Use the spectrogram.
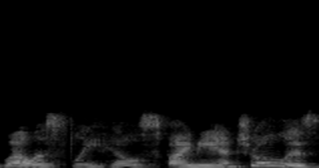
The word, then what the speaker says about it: Wellesley Hills Financial: You're now with an organization called Wellesley Hills Financial.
